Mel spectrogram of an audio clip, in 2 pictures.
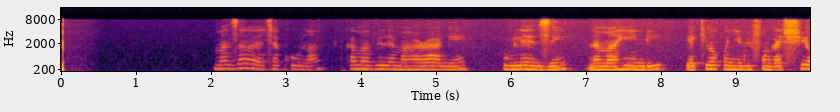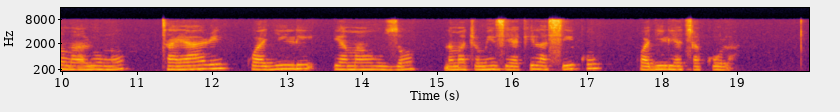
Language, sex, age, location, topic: Swahili, female, 18-24, Dar es Salaam, agriculture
